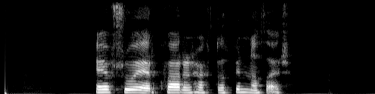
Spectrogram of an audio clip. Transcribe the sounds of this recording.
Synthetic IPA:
ɛvsɔɛɾ̥kʰvaːɾɛɾ̥ɦajxt̪aðfɪnːaθa̰jɾ̥

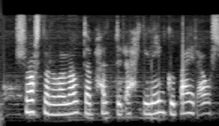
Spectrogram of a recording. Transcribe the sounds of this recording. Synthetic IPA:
sɔst̪alavalaːwt̪aphɛlt̪ʏɾɛhcɪlejŋkʏpaːjɾaːws

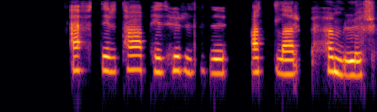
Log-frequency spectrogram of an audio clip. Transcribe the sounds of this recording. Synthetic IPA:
ɛft̪ɪɾt̪ʰaːpʰɪðhʏɾðʏ | at̪laɾ | hœmlʏɾ̥

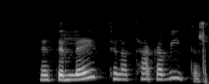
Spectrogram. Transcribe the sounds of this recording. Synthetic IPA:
θɛht̪ɛɾleːjðt̪ʰɪlaðt̪ʰaːkaviːt̪as

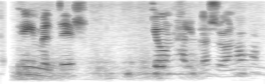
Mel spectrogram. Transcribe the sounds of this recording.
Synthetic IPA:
heːjmɪlt̪ɪɾ̥cjoːwnɦɛlkasʏana

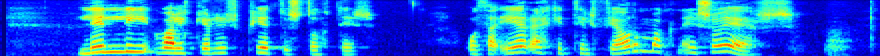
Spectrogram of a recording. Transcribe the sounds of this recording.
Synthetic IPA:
lɪlːivalcœɾʏɾ̥pʰɛːt̪ʏst̪owht̪ɪɾ̥ | ɔɣθaðʔɛɾɛhcɪt̪ʰɪlfjawɾmaknejnsɔɛɾ̥

